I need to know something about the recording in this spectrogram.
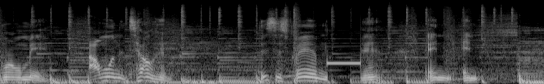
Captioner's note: beep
